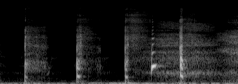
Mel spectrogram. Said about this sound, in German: Auch dieser kleine, schwache Huste.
